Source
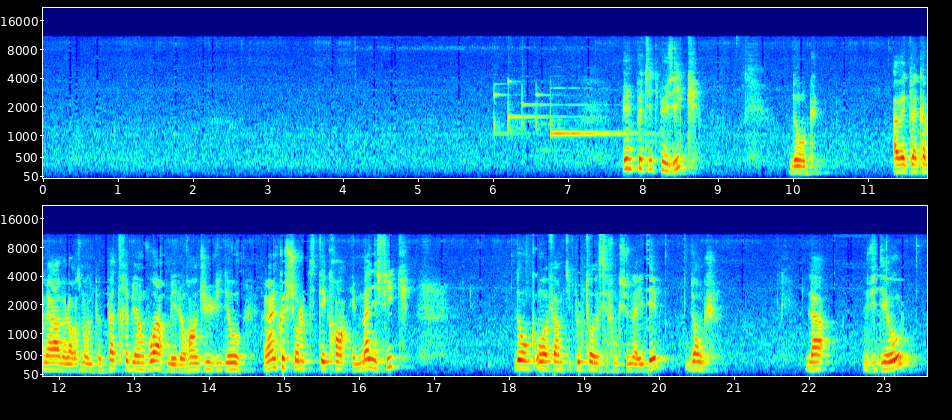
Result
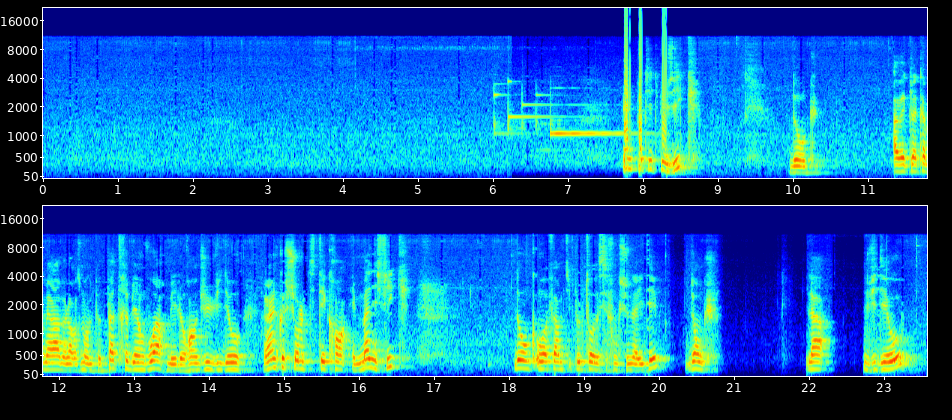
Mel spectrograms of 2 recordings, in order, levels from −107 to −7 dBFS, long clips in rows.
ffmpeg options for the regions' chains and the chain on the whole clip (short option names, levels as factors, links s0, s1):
-filter_complex "[0:a]asettb=1/sr,asplit=3[s0][s1][s2];[s0]atrim=end=6.264[s3];[s1]atrim=start=6.26:end=8.33,asetpts=PTS-STARTPTS,afade=t=in:d=0.004:c=qsin,afade=t=out:st=2.066:d=0.004:c=qsin,aemphasis=mode=reproduction:type=50fm,aeval=exprs='(mod(9.44*val(0)+1,2)-1)/9.44':c=same,highpass=240[s4];[s2]atrim=start=8.326[s5];[s3][s4]acrossfade=d=0.004:c1=hsin:c2=qsin[s6];[s6][s5]acrossfade=d=0.004:c1=qsin:c2=hsin,asettb=1/sr,asplit=3[s7][s8][s9];[s7]atrim=end=19.834[s10];[s8]atrim=start=19.83:end=23.17,asetpts=PTS-STARTPTS,afade=t=in:d=0.004:c=qsin,afade=t=out:st=3.336:d=0.004:c=qsin,agate=range=0.0224:threshold=0.00501:ratio=3:release=100:detection=peak,equalizer=f=8600:w=1.7:g=-5.5[s11];[s9]atrim=start=23.166[s12];[s10][s11]acrossfade=d=0.004:c1=hsin:c2=qsin[s13];[s13][s12]acrossfade=d=0.004:c1=qsin:c2=hsin,adynamicequalizer=threshold=0.00316:dfrequency=2800:dqfactor=1.2:tfrequency=2800:tqfactor=1.2:attack=5:release=100:ratio=0.375:range=3:mode=cutabove:tftype=bell,acompressor=threshold=0.0251:ratio=1.5"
